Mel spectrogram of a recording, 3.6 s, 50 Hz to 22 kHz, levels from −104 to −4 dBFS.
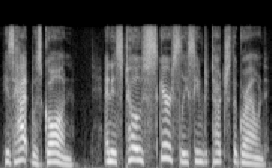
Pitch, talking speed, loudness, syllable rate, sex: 205 Hz, 215 wpm, -18 LUFS, 5.0 syllables/s, female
